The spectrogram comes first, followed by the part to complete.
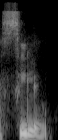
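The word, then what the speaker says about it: φιλέω: um amor de amizade ou filho ou fileo pronúncia correta seria filho Você tem o Eros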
